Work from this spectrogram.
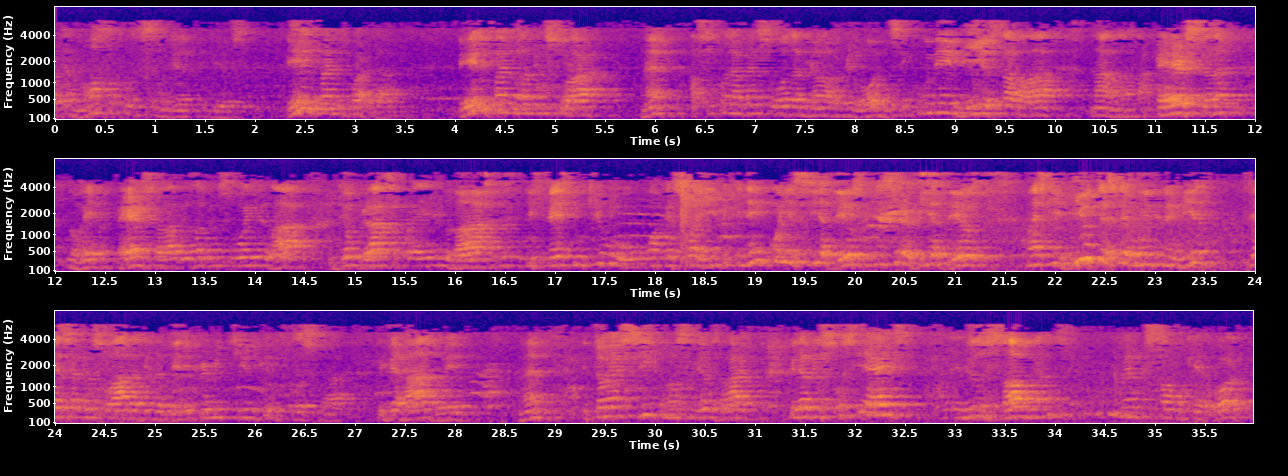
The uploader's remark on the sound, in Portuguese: Mensagem gravada em 19/02/2023 - Culto da Família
